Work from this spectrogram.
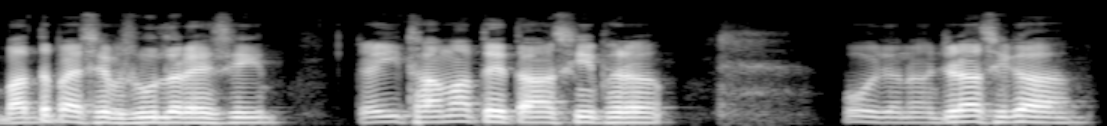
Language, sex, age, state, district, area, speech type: Punjabi, male, 45-60, Punjab, Fatehgarh Sahib, rural, spontaneous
